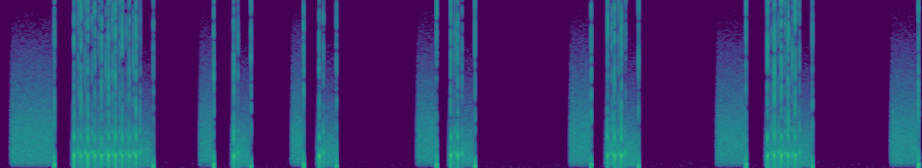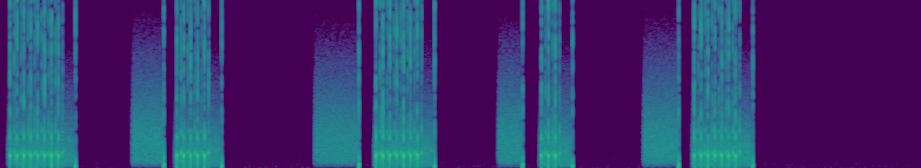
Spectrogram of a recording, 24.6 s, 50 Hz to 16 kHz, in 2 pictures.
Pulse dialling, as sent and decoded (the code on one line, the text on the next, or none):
10 / 1 / 1 / 2 / 3 / 5 / 8 / 5 / 7 / 3 / 7
0 1 1 2 3 5 8 5 7 3 7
